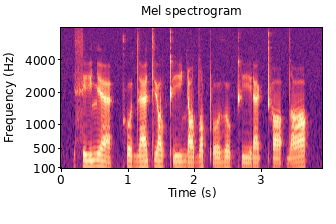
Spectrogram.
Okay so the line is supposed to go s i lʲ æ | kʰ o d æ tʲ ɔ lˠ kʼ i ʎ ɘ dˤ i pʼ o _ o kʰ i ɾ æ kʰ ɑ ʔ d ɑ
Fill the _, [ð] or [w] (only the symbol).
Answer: ð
